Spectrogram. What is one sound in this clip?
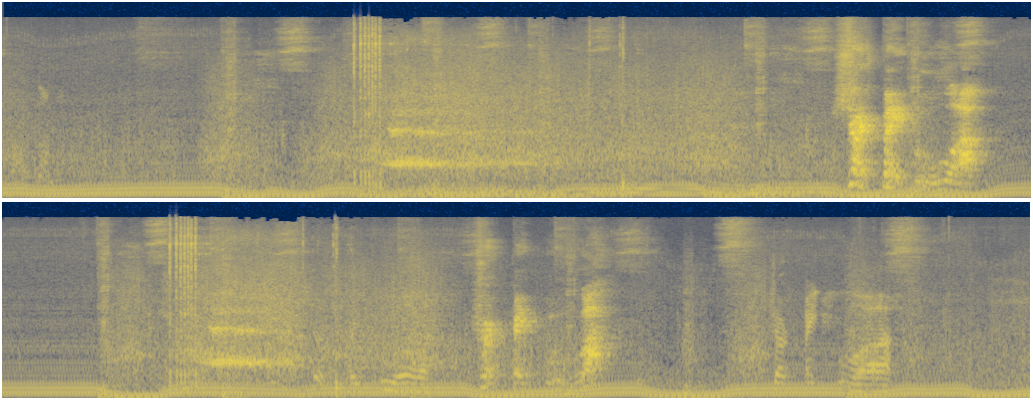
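A buggy engine hums and revs up and down.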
